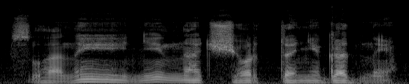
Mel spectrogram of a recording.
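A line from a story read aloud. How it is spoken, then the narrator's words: Sleepy snoring mutter. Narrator (Russian): пробормотал он, похрапывая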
